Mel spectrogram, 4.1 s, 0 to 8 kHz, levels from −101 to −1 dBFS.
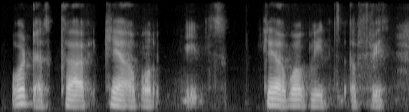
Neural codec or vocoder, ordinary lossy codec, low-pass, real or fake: autoencoder, 22.05 kHz, a latent of 192 numbers a frame, VITS, trained on one speaker; none; 7.2 kHz; fake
